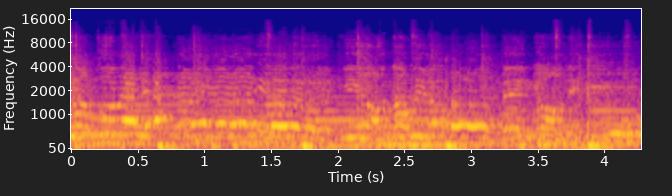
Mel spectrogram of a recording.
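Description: Live band music: a woman's voice sings a wordless, wavering melody over electric bass, guitar and a drum kit.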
